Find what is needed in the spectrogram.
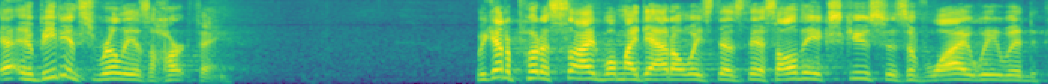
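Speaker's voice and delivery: normal talking voice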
